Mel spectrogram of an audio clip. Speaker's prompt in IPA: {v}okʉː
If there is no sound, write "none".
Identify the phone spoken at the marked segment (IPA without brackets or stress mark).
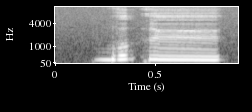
b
